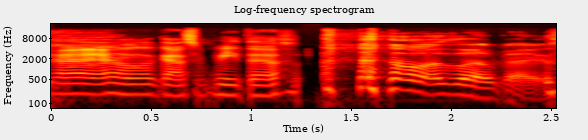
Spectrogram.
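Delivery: put-on slow, drawn-out, wasted drunk voice. Acting out a pizza delivery man dressed as Papa John: imitating a drunk pizza man. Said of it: "super drunk as shit".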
